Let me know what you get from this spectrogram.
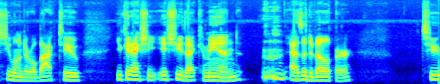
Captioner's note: coughs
